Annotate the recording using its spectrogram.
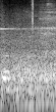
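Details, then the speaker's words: Simulated tinnitus tone: thin, steady high-pitched tone beneath busy room noise, representing the sound a tinnitus patient hears constantly. "Une personne qui arrive et qui a des acouphènes, c'est pas facile, c'est même très difficile pour lui d'accepter ce son que vous entendez en ce moment. parce que ça, il l'a dans la tête tout le temps."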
